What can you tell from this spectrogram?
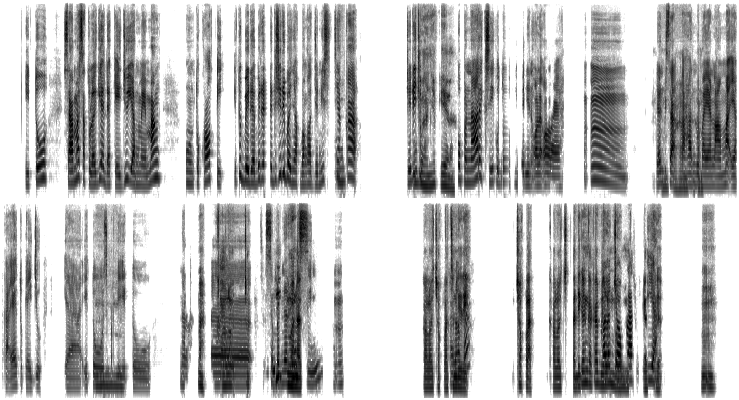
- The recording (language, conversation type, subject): Indonesian, podcast, Makanan apa yang selalu kamu bawa saat mudik?
- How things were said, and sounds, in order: tapping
